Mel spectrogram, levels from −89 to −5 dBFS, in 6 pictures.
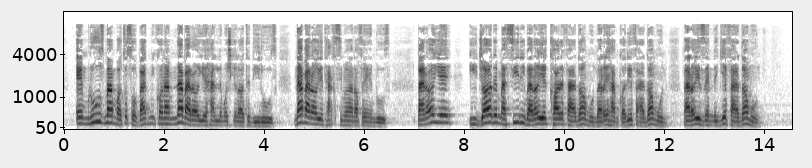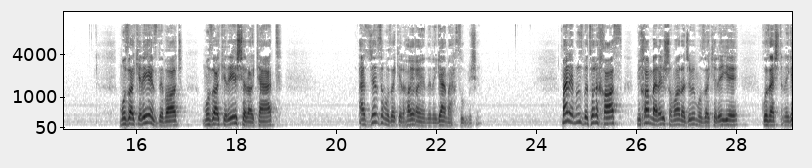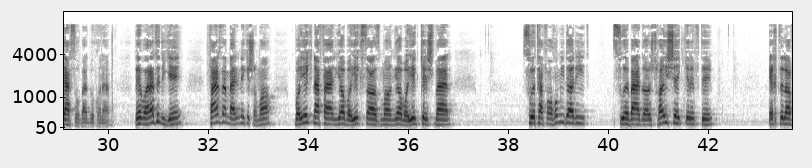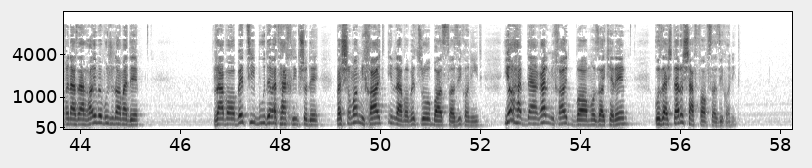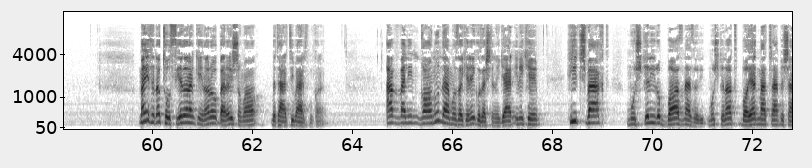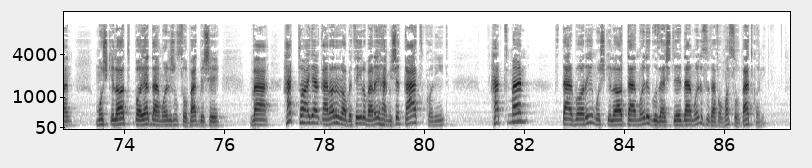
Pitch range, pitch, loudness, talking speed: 135-185 Hz, 160 Hz, -23 LUFS, 120 wpm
